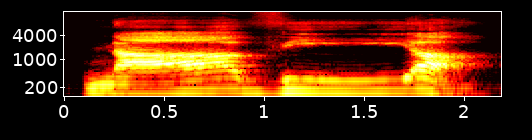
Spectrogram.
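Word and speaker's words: נביאה: But if I add again the kwamez and the final hey on it, it would be navia, navia, navia, which is prophetess.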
